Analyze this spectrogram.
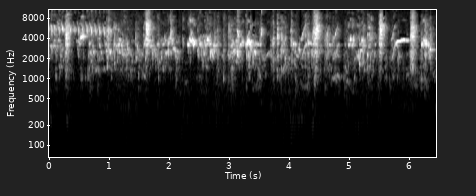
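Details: New hand-tame Australian pied budgerigar recorded 17 February 2023, chattering steadily with quick scratchy chirps, trills and occasional short whistled slides, hardly pausing.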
